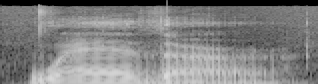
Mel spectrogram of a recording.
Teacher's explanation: Nhớ âm ơ ở phía sau, chúng ta cong lưỡi thì sẽ hay hơn.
